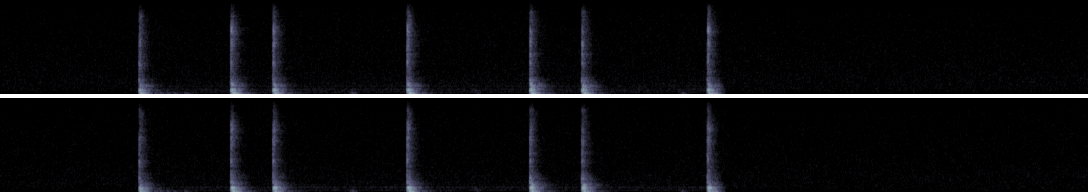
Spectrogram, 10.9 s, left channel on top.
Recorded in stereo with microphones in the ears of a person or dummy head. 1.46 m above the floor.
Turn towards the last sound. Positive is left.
turn(degrees=-5)  # may be behind; listen again after turning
